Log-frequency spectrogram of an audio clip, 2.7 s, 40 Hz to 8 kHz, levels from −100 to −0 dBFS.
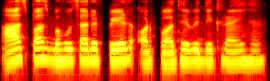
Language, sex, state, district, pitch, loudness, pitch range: Hindi, male, Jharkhand, Palamu, 155 Hz, -22 LUFS, 150-160 Hz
